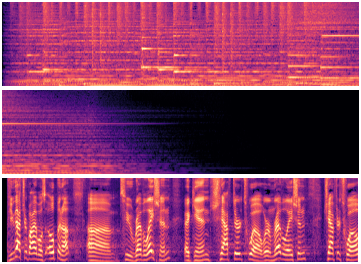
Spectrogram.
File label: SERMON; WED NIGHT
